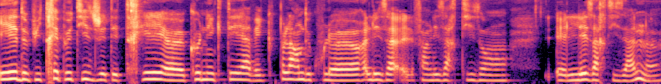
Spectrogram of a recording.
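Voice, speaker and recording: The recording is very clean, with a silent background. A woman with a dark, mellow tone speaks at a very slow pace in a monotone, flat intonation. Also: medium pitch for a woman. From Mexico (Mexico City, Oaxaca). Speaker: breathwork facilitator. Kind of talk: interview.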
